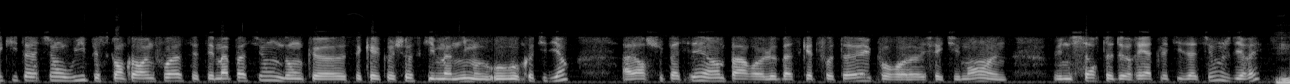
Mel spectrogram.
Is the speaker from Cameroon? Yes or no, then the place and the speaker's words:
no; Hauts-de-France, France; born there; moved away; je suis né dans l'Aisne et j'en suis parti même assez rapidement, mais je suis effectivement natif de la Picardie.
